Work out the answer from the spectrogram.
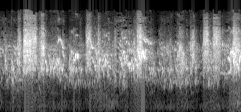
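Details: Several budgies chirping while eating seeds: a continuous, busy chatter of high, scratchy squawks and twittering notes overlapping without pause, rising and falling in loudness throughout.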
